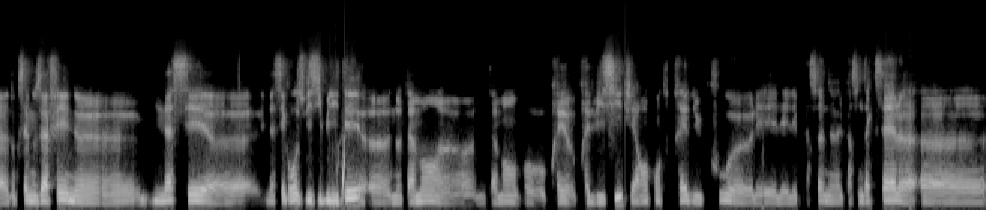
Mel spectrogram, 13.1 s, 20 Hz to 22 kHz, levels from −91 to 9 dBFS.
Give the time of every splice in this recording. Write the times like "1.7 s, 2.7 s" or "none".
8.4 s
